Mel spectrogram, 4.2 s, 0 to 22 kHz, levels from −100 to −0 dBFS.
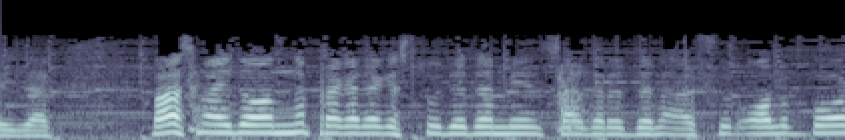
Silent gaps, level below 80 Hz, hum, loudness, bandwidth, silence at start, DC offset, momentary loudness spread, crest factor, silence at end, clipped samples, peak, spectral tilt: none; -46 dBFS; none; -21 LUFS; 7.8 kHz; 0 s; under 0.1%; 9 LU; 16 dB; 0 s; under 0.1%; -4 dBFS; -6 dB/octave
